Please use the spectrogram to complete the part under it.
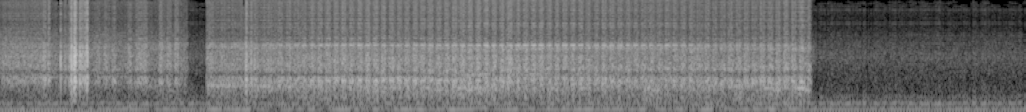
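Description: A radio hisses with static, then suddenly cuts off.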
